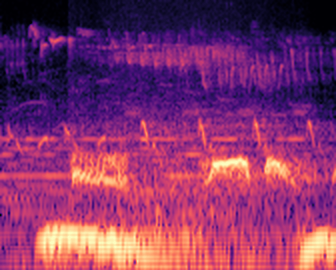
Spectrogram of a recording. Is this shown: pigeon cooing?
yes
